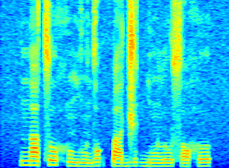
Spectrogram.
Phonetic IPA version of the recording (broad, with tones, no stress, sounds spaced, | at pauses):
n a˦ t͡s o˦ h ũ˨ ɡ ũ˨ d ɔ˦ k͡p a˨ d͡ʒ ɪ˦ ɡ͡b ũ˨ l u˨ s ɔ˨ h ʊ˦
